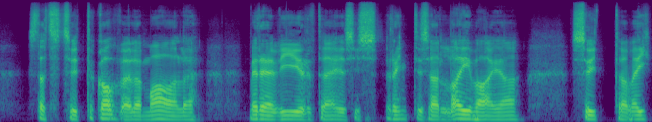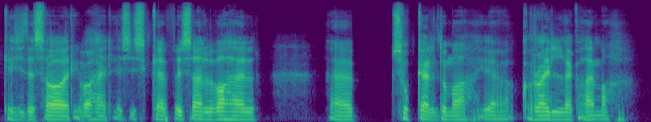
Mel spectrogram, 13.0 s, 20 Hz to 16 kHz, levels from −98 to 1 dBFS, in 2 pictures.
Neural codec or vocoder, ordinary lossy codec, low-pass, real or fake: vocoder, 44.1 kHz, 128 mel bands, Pupu-Vocoder; AAC, 96 kbps; 14.4 kHz; fake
